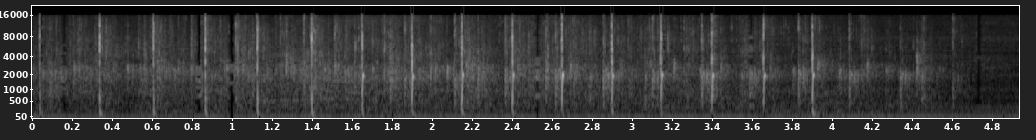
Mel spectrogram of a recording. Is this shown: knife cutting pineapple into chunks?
no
